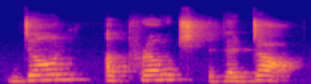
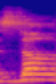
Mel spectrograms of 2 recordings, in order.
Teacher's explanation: âm th sẽ phải thò lưỡi trong tiếng Anh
